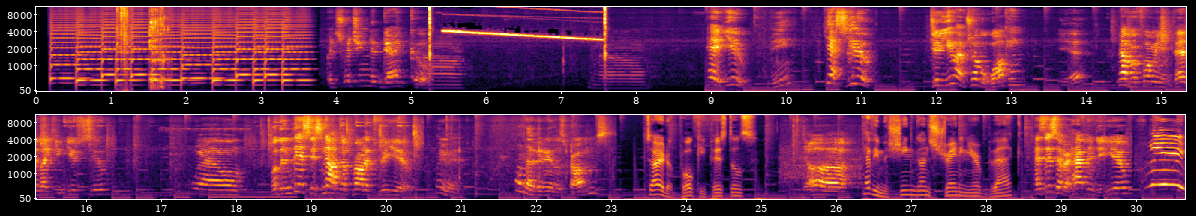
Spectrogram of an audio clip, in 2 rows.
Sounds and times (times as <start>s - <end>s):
Music: 0.2s - 3.8s, 8.8s - 30.6s
Speech: 3.9s - 5.4s, 9.0s - 11.2s, 12.0s - 16.3s, 17.6s - 21.0s, 21.8s - 24.9s, 25.6s - 29.9s.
